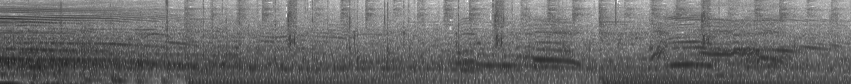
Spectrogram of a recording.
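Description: Basketball arena crowd cheering and screaming, with a loud close-up scream at the start, over music with long held low notes.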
